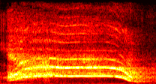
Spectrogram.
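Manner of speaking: high piercing fan scream; sudden high loud squeal of joy. Retold or imitated. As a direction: shriek like a starstruck fan. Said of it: "I was like".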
